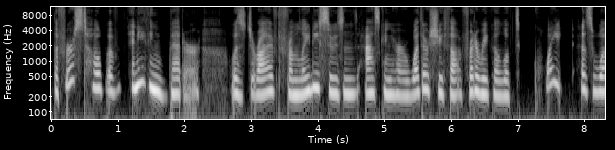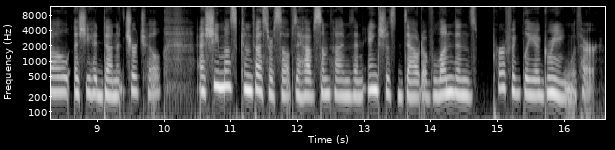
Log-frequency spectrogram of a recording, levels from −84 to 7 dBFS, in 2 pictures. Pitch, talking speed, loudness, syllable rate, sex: 240 Hz, 160 wpm, -16 LUFS, 4.8 syllables/s, female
